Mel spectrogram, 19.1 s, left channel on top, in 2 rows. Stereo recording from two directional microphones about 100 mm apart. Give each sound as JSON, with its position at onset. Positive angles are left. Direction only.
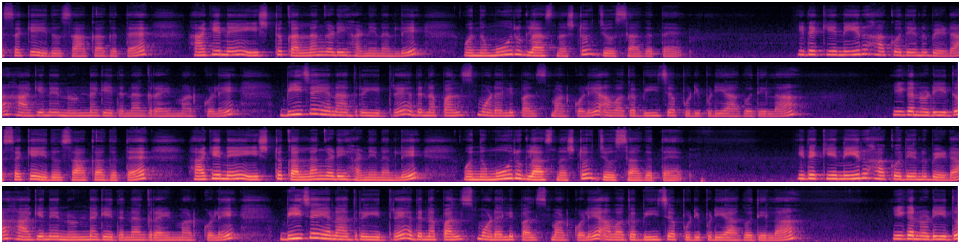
{"t": 0.0, "sound": "a woman's voice", "side_deg": -40}
{"t": 7.9, "sound": "a woman's voice", "side_deg": -45}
